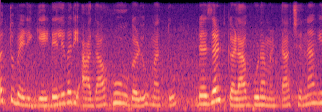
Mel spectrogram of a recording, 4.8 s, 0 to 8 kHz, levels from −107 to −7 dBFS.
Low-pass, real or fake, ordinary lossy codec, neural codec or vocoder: 7.2 kHz; real; Opus, 64 kbps; none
